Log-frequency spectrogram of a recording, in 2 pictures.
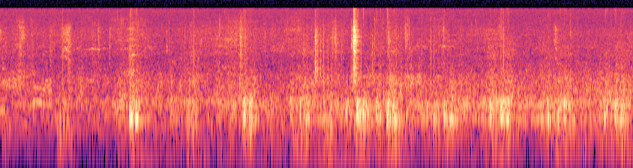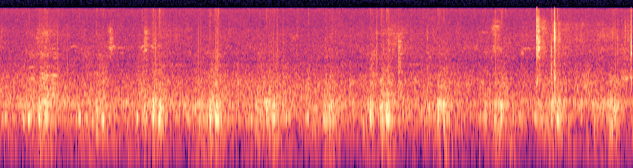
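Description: Running noise inside a Sapsan high-speed train carriage at speed: a steady rumble with uneven swells. It grows louder about four seconds in as the train goes onto a steel truss bridge.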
